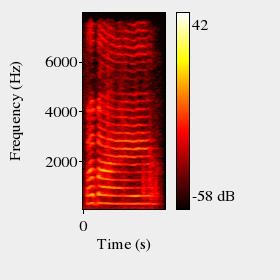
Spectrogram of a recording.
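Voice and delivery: ordinary delivery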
